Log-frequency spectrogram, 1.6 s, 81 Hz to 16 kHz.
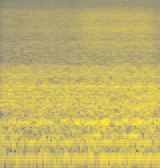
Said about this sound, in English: It gives us about 15 extra horsepower, so it's 115 horsepower Rotax engine. The turbo gives that extra 15, and when the turbo is not engaged, it's a 100 horsepower.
